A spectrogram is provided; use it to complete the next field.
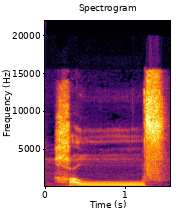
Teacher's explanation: تو حرف لین کے بعد سکون وقف کی وجہ سے آ رہا ہے، لہٰذا یہاں پر مد ہوگا اور 3 الف کے برابر کھینچ کر پڑھا جائے گا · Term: مد لین عارضی وقفی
